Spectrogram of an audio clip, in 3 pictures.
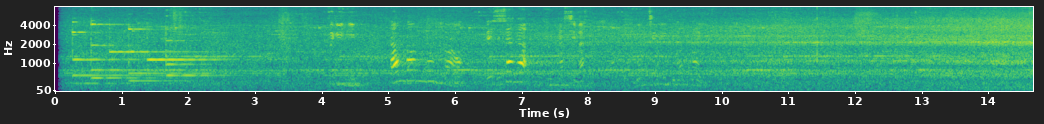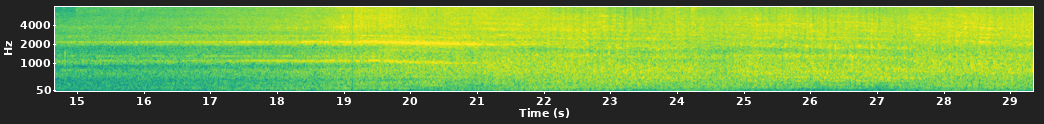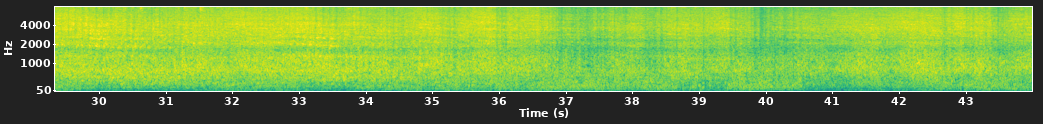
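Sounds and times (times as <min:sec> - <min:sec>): electric locomotive whine: 0:00.1 - 0:44.0
freight wagons rumbling over rails: 0:16.8 - 0:44.0.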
